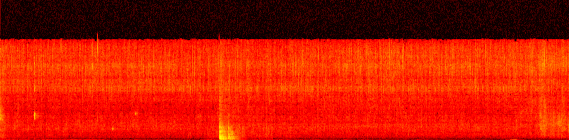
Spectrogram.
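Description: Faint, low sizzle of chicken and vegetables frying in a pan, with one brief louder sound about three seconds in and a soft thump near the end.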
